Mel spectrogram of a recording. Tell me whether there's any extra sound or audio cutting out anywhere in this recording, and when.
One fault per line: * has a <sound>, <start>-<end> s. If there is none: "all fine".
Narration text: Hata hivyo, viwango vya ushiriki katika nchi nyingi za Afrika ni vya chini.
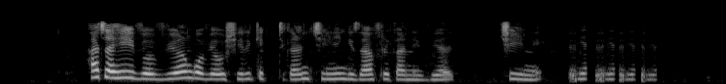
* has a dropout, 2.7-2.8 s
* has a laugh, 5.7-6.6 s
